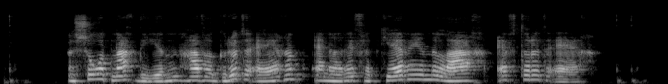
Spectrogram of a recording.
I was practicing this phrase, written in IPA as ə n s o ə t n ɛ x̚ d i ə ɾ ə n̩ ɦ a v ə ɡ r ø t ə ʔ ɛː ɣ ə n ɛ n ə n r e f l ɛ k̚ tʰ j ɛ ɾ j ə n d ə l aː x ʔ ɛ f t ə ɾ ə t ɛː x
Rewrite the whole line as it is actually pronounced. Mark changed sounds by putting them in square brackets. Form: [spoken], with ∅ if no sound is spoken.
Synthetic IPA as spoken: ə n s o ə t n [a] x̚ d i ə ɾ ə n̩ ɦ a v ə ɡ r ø t ə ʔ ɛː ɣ ə n ɛ n ə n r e f l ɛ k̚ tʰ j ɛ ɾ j ə n d ə l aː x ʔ ɛ f t ə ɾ ə t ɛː x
